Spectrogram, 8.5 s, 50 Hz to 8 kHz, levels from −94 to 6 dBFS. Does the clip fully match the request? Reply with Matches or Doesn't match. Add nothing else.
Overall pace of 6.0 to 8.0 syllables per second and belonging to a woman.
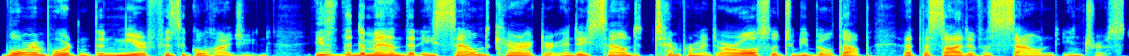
Doesn't match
